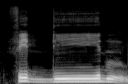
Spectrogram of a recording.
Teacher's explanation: huruf lamnya dia tidak ada tanda bacanya jadi langsung masuk ke huruf yang setelahnya ini langsung masuk ke huruf Dal ini jadi dari V langsung · maka hukumnya adalah alif lam syamsiyah sehingga huruf lamnya ini dia dibaca idgham jadi di sini kan huruf lamnya dia tidak ada tanda bacanya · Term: Idgham Syamsiyah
